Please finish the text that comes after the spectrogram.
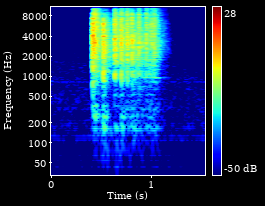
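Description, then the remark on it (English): Dice clatter across a hard tabletop in a quick burst of sharp, rattling clicks that slow and stop in under a second, fairly loud with no voices; a twenty-sided die rolled during a tabletop role-playing game, landing on 17. “So we're going to roll nat 20, I think, just for funsies.”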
